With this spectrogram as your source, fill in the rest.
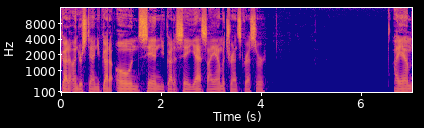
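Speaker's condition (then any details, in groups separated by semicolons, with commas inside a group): No condition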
